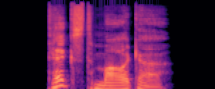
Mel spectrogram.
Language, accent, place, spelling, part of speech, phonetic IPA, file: German, Germany, Berlin, Textmarker, noun, [ˈtɛkstˌmaʁkɐ], De-Textmarker.ogg
- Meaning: highlighter, marker, marking pen (pen for highlighting)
